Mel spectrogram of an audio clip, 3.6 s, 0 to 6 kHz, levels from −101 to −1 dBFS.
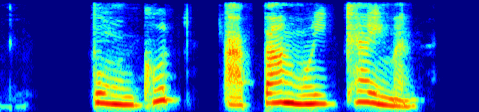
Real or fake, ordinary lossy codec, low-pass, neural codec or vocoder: fake; AAC, 48 kbps; 5.4 kHz; codec, 16 kHz in and 24 kHz out, 1.1 kbps, FireRedTTS-2 codec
